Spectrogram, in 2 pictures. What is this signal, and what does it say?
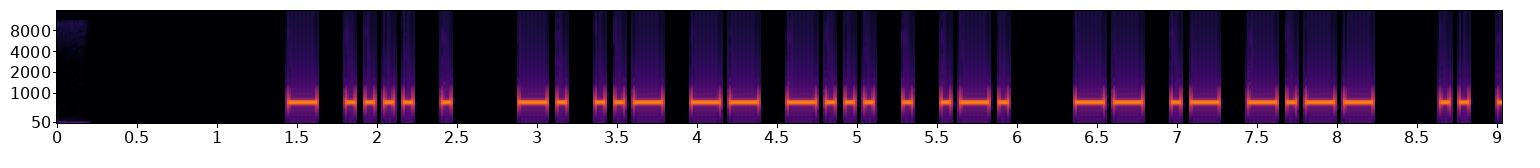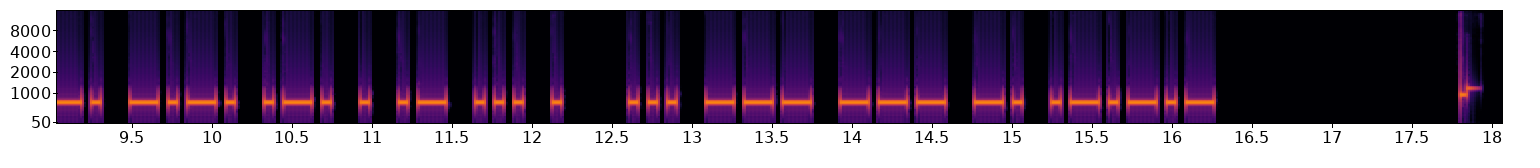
Morse code, heard as a keyed tone, about 21 wpm, 700 Hz. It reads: THE NUMBER MAY INCREASE SOON.
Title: Sentences from Top 1000 Words - Review Part 4 - 20wpm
